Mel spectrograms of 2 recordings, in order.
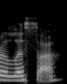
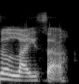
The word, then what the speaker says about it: Eliza: Is it Eliza or Alyssa? That is Eliza. Eliza. Okay. I apologize. I've been mispronouncing your name.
